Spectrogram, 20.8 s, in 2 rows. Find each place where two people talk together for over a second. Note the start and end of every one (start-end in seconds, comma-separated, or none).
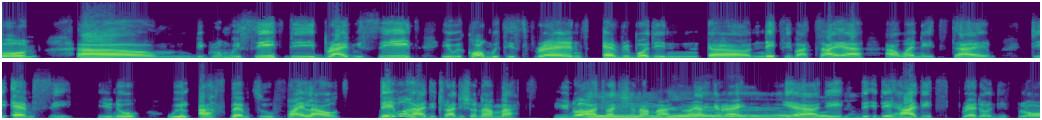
16.2-18.8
